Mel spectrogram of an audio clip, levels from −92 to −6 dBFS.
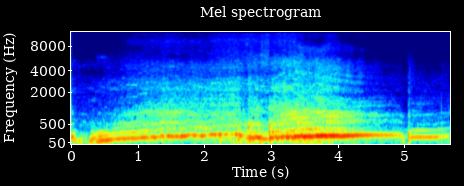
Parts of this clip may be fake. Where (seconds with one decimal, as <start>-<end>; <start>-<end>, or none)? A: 1.5-2.1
